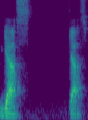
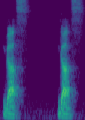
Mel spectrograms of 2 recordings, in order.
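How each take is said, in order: First: Said in the usual way. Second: Gas as gahs, open pure A; pure Spanish A. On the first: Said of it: "One syllable". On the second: Shown as a demonstration. Teacher giving the Spanish answer, gas as gahs. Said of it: "that A sound is the pure A".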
